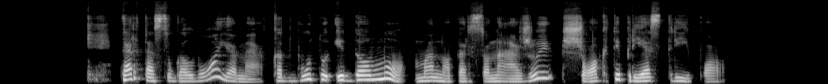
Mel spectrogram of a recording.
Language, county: Lithuanian, Vilnius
